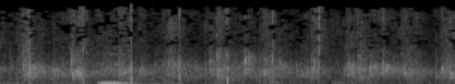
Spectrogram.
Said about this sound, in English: Bingo. Give grace a round of applause, huh?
